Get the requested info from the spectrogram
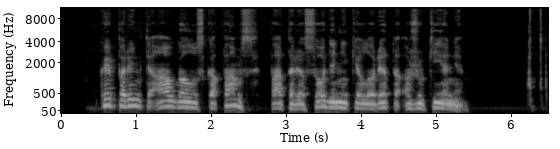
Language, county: Lithuanian, Vilnius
